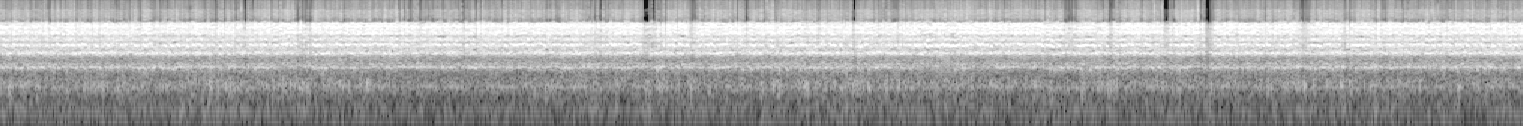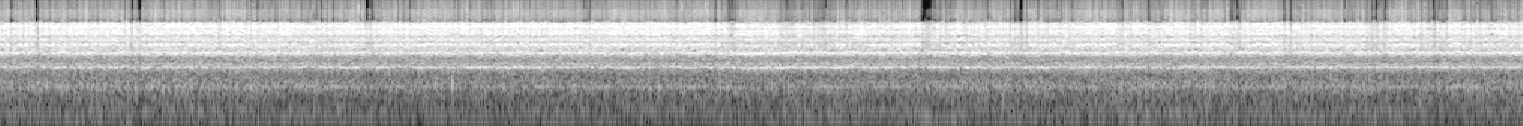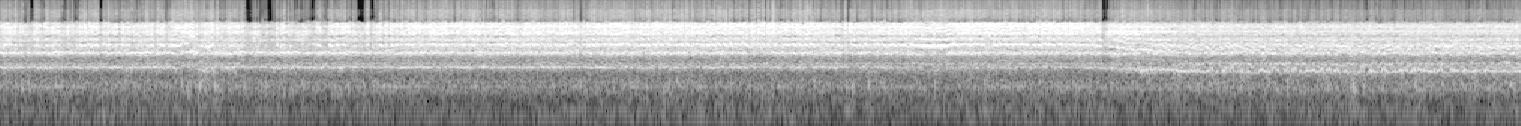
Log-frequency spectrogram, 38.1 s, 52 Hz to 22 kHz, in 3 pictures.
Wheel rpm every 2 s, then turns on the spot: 230, 230, 230, 230, 230, 230, 230, 230, 230, 230, 230, 230, 230, 230, 230, 230, 230, 210, 160.
none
